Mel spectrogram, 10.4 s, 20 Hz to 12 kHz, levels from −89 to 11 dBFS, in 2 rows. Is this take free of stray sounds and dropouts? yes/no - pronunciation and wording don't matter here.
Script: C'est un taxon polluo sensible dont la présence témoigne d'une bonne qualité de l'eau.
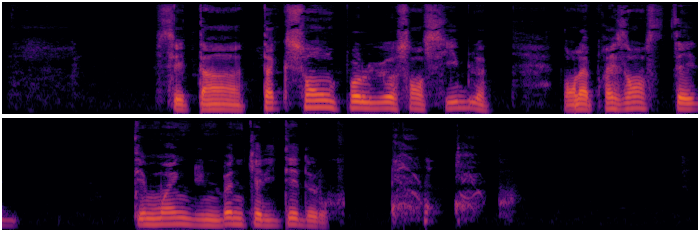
no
